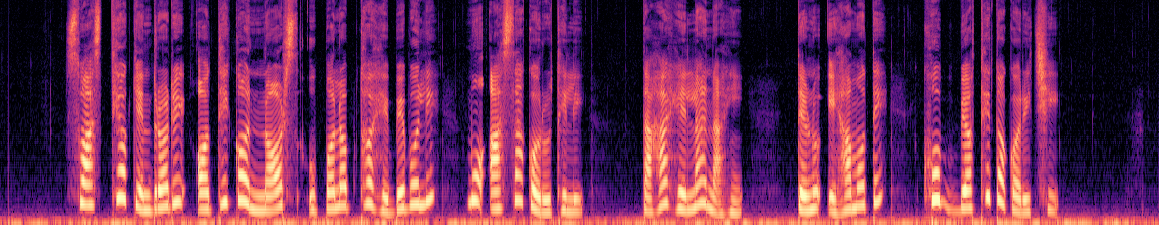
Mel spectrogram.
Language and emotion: Odia, sad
